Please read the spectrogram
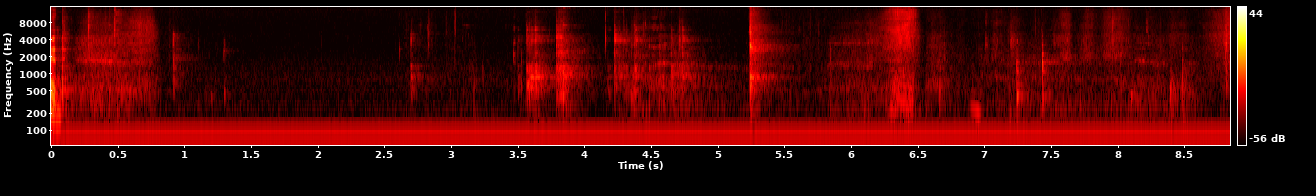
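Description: A few light clicks and clinks of metal gearbox parts being handled, with short rustles; the sharpest click comes about five seconds in.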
